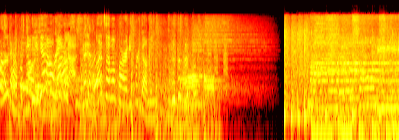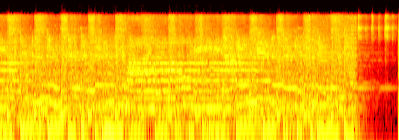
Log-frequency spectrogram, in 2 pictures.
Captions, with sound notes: We must have a party. Let's have a party for Gummy. [ Laughter ]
